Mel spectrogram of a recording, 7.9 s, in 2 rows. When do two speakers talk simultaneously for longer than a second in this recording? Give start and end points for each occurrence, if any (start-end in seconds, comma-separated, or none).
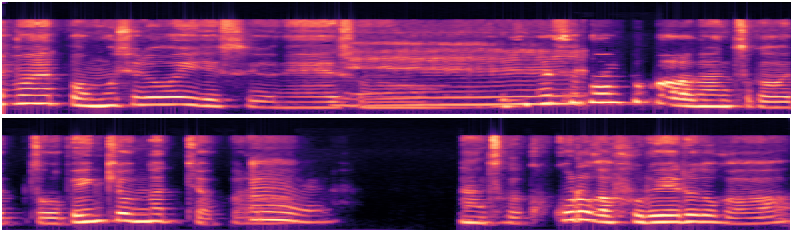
1.6-3.1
